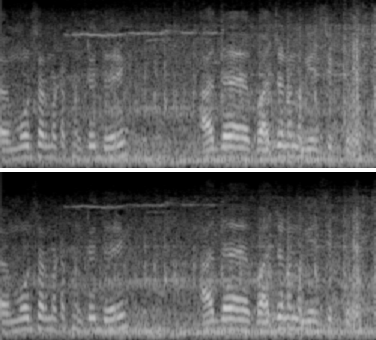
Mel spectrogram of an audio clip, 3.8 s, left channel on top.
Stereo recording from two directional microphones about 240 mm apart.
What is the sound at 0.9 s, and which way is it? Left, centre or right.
Speech, centre.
